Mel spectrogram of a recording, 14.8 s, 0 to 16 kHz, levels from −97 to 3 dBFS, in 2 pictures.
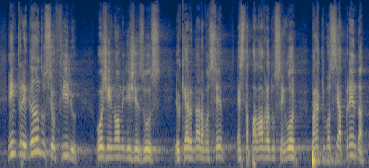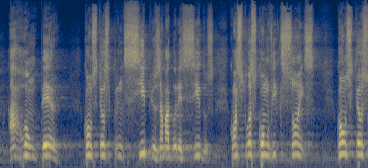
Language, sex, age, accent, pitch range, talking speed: Portuguese, male, 50-69, Brazilian, 175-225 Hz, 145 wpm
